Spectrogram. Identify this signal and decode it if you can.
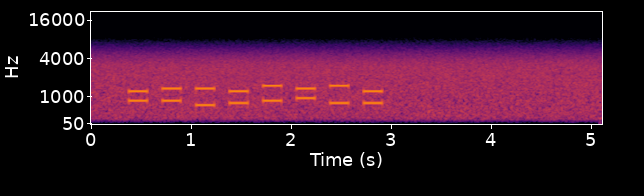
DTMF, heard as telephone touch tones, dialled by machine, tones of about 190 ms, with phone line noise. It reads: 78249064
